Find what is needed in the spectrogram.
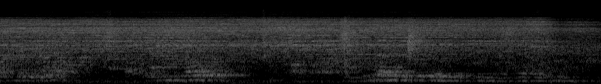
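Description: A steady hiss with faint voices underneath; the hiss drops away about five and a half seconds in.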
